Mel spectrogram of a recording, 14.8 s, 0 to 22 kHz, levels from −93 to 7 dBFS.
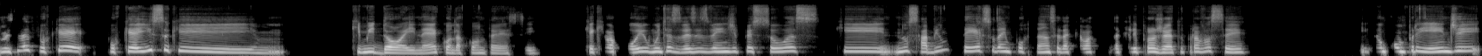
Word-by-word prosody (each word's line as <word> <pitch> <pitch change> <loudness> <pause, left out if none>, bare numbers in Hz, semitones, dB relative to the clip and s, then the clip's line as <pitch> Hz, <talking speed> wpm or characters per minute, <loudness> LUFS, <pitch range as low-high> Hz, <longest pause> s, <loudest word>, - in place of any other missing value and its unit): mas 225 0 +2
sabe 300 +1 -2
por 245 -2 -2
quê? 290 -5 +4 0.2
Porque 230 +2 0
é 245 - +9
isso 330 +6 +3
que 220 -9 0 1.0
que 215 - -3
me 220 +1 +4
dói, 170 -2 +4
né, 165 +5 0
quando 185 -4 -2
acontece. 160 -1 -7 0.5
Que 210 - 0
que 215 +5 -14
o 235 - +3
apoio 230 0 0
muitas 230 0 +2
vezes 220 +2 -1
vem 235 +1 +3
de 235 - -1
pessoas 250 +3 -2 0.2
que 245 -2 -1
não 235 +4 +3
sabem 230 -1 -1
1/3 275 -5 -2
da 260 - +1
importância 225 -2 -2
daquela 210 +1 -2 0.2
daquele 215 +2 -3
projeto 215 -3 +3
pra 230 - -2
você. 220 -4 -2 1.1
Então 240 +1 -3
compreende 250 +2 +2
230 Hz, 145 wpm, -24 LUFS, 210-255 Hz, 1.1 s, é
